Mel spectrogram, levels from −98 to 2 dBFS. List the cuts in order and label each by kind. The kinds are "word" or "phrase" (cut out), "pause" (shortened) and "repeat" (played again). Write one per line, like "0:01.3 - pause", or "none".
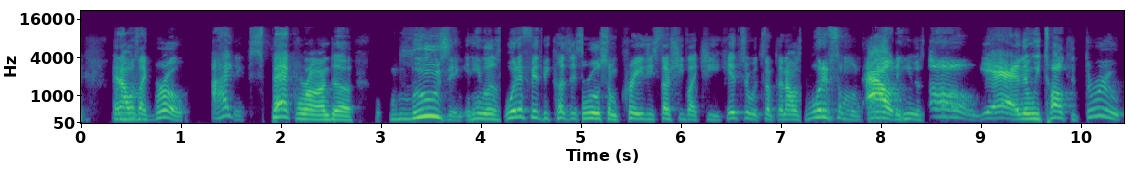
0:01.5 - word
0:04.2 - word
0:04.6 - word
0:05.0 - word
0:06.1 - word
0:07.2 - word
0:07.8 - word
0:08.4 - word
